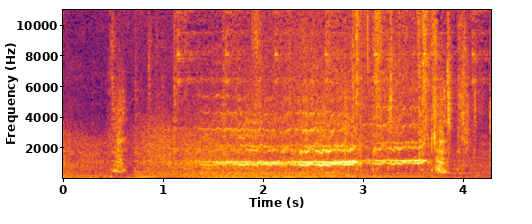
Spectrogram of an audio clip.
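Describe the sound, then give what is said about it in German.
A car engine revs up and tires squeal in a long, high-pitched screech as a man who has jumped into the car drives away at speed, with a steady low motor rumble underneath. “Und jetzt, jetzt fährt er davon.”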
